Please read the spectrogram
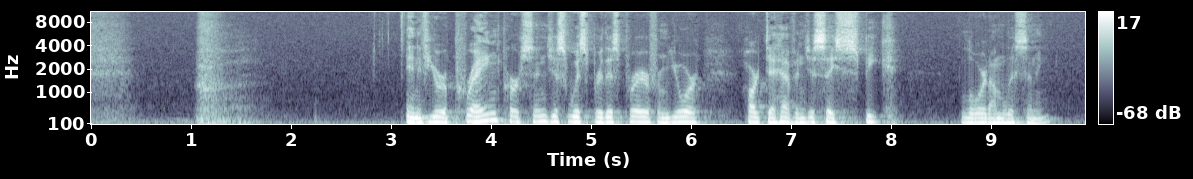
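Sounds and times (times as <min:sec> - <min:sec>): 
group drawing a deep collective breath during prayer at a religious service: 0:00.0 - 0:01.8, 0:06.2 - 0:06.5
speech: 0:03.2 - 0:08.1, 0:08.7 - 0:09.7.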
